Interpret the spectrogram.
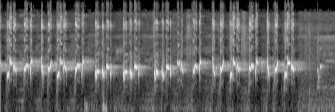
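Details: Yellow-vented bulbul with a clear fighting song used as a lure and training recording: loud, bubbly, warbling phrases of quick up-and-down notes in a continuous stream, fading to quiet at the end.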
